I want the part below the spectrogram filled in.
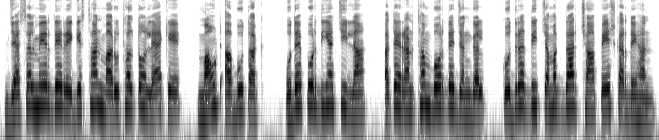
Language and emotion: Punjabi, neutral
